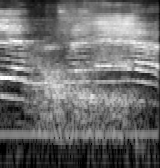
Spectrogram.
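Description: Infant crying: two drawn-out, high wails, each falling in pitch.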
